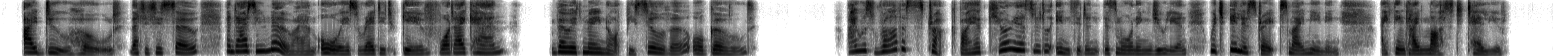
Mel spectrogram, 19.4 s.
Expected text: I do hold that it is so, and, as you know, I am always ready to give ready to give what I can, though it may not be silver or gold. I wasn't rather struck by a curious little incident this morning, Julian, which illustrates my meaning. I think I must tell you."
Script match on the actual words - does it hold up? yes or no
no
